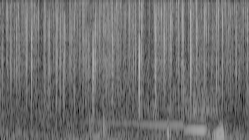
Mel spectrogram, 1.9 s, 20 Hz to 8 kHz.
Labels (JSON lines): {"label": "biophony, cascading saw", "recorder": "SoundTrap 600 or HydroMoth"}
